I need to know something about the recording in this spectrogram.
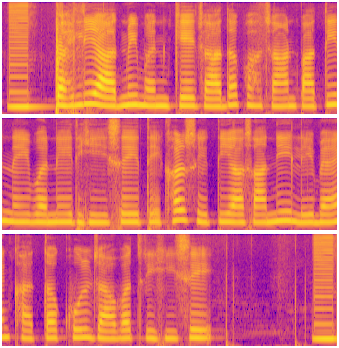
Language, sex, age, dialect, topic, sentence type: Chhattisgarhi, female, 18-24, Western/Budati/Khatahi, banking, statement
